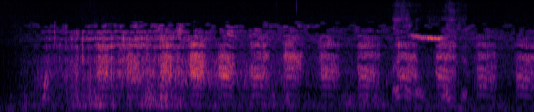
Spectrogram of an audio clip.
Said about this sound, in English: You want to hear the canvas back? Sure. Let's go to look at that canvas back.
